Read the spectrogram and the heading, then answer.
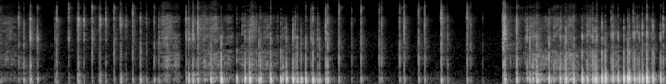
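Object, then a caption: Hardcover book cover. Long acrylic nails tap fast on the smooth cover of a large green hardcover book lying flat on a blanket. The result is quick, irregular bursts of dry, crisp clicks with almost no ring, separated by brief pauses. The tapping grows louder and denser in the middle and again toward the end.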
